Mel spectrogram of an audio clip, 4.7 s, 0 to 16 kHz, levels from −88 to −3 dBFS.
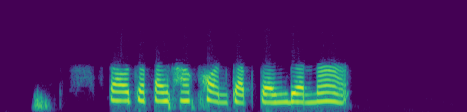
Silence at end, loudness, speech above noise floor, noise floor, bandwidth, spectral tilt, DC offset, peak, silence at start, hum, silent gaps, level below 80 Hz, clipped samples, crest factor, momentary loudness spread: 1.2 s; -16 LUFS; 74 dB; -89 dBFS; 2.2 kHz; -12.5 dB/octave; under 0.1%; -2 dBFS; 0.35 s; none; none; -60 dBFS; under 0.1%; 16 dB; 5 LU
